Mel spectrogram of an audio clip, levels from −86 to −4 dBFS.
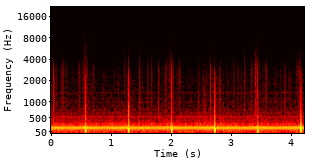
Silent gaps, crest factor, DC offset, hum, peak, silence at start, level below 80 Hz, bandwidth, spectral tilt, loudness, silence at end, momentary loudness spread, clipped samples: none; 20 dB; under 0.1%; none; -12 dBFS; 0 s; -46 dBFS; 4.2 kHz; -10.5 dB/octave; -35 LUFS; 0 s; 5 LU; under 0.1%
